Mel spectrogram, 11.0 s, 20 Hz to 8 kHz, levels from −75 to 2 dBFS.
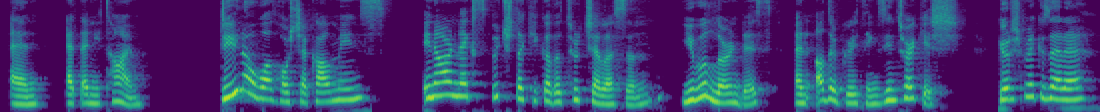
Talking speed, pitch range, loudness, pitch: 155 wpm, 185-285 Hz, -17 LUFS, 245 Hz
